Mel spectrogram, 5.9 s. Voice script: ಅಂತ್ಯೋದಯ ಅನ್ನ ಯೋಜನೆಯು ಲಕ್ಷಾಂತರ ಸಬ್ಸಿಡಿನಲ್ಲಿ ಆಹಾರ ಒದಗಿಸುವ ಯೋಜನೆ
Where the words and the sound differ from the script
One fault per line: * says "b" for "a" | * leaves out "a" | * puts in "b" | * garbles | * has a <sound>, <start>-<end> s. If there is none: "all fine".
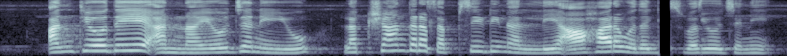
* has a dropout, 4.9-5.0 s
